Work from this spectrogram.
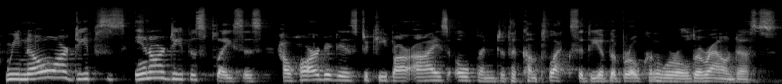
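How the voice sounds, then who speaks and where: Woman preaching a deliberate, emphatic sermon. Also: lowish voice. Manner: deliberate, emphatic phrasing with rhetorical questions.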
